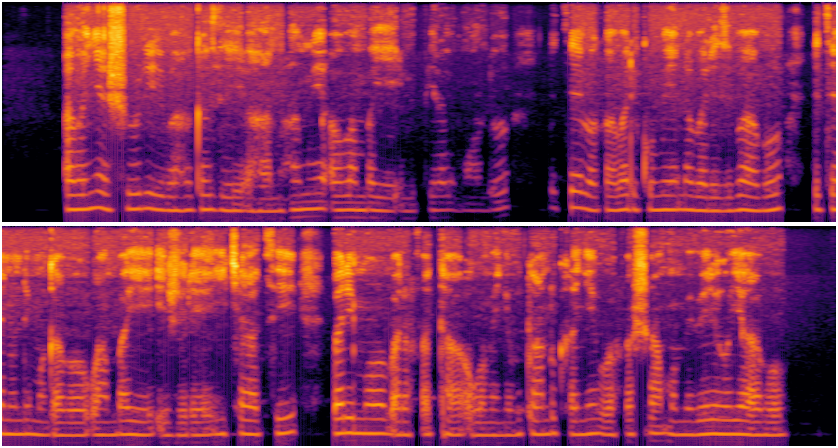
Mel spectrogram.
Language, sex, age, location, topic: Kinyarwanda, male, 50+, Nyagatare, education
